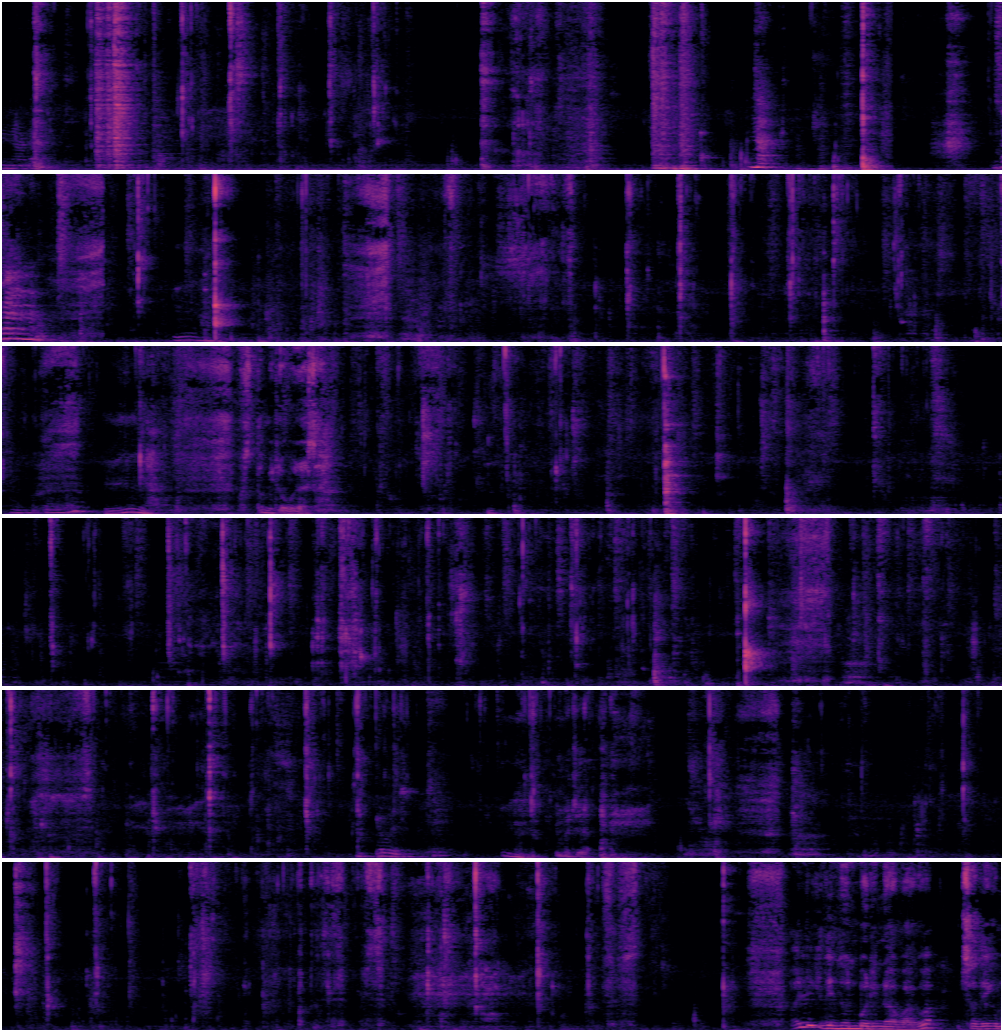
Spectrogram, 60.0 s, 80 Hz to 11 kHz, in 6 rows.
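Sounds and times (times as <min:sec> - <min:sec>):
person chewing food: 0:01.5 - 0:05.5, 0:10.7 - 0:20.2, 0:23.6 - 0:43.8, 0:44.6 - 0:57.6.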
